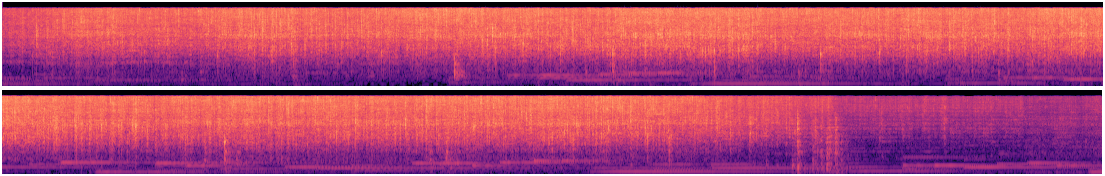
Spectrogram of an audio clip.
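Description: Friggitelli peppers sizzling and spitting in hot oil in a frying pan, stirred with a wooden spoon. The sizzling cuts off abruptly near the end.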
